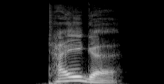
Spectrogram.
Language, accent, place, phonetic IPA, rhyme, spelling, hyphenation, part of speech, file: German, Germany, Berlin, [ˈtaɪ̯ɡə], -aɪ̯ɡə, Teige, Tei‧ge, noun, De-Teige.ogg
- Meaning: nominative/accusative/genitive plural of Teig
